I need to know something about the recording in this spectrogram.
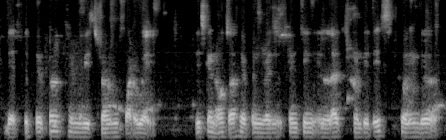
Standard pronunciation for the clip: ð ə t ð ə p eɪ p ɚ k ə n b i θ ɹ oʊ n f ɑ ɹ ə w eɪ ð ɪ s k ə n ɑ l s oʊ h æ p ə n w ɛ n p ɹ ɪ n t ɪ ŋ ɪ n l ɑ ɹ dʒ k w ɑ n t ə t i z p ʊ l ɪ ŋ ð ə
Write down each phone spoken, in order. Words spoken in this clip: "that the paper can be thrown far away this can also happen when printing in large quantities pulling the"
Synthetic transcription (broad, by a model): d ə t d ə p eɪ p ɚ k ə n b i s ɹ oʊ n f ɑ ɹ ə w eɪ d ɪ s k ə n ɑ l s oʊ h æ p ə n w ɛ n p ɛ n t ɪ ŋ ɪ n l ɑ ɹ dʒ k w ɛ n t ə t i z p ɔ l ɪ ŋ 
